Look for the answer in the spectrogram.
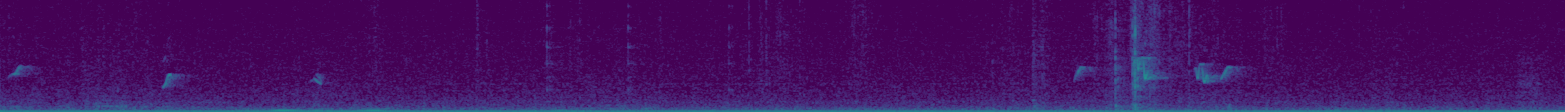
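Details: Newborn chicks kept as pets give short, high, downward-sliding peeps, isolated ones near the start and a small cluster around five to six seconds, over a steady low electrical hum with a faint click.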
